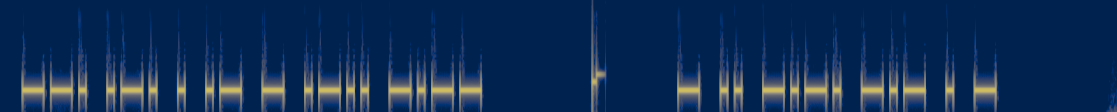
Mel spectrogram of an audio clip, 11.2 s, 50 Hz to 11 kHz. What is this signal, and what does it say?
Morse code, heard as a keyed tone, about 17 wpm, 700 Hz. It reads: GREATLY TICKET
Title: Sentences from Top 1400 Words - New Word Drill Alt - 17wpm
